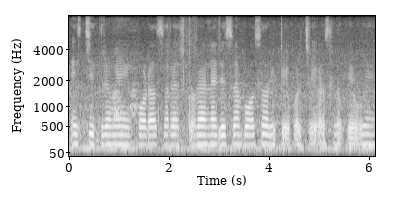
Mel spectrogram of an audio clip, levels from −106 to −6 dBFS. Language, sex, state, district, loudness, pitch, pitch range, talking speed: Hindi, female, Chhattisgarh, Raipur, -15 LUFS, 165 Hz, 160-165 Hz, 145 wpm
